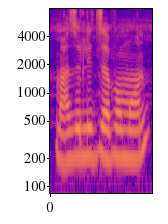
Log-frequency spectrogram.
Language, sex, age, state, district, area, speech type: Assamese, female, 30-45, Assam, Udalguri, rural, spontaneous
